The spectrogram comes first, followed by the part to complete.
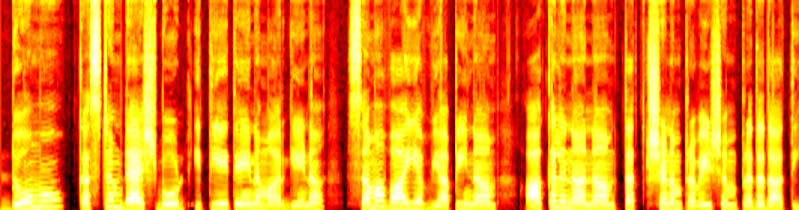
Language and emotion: Sanskrit, neutral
